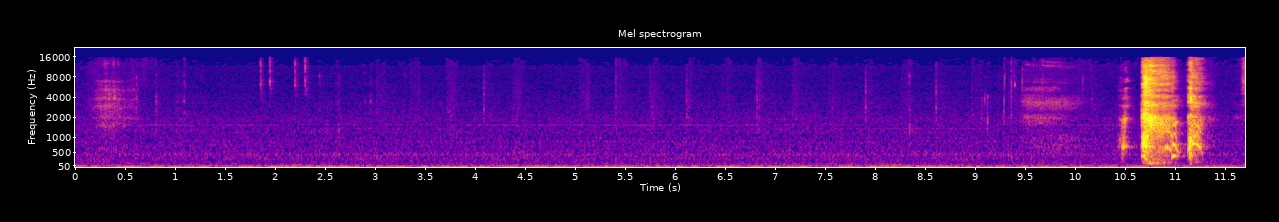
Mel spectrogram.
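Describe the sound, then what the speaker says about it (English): A man coughs a few times in quick succession near the end, short sharp bursts close to the microphone after a long stretch of near silence with faint ticking. "Excuse me, got a cough today"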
